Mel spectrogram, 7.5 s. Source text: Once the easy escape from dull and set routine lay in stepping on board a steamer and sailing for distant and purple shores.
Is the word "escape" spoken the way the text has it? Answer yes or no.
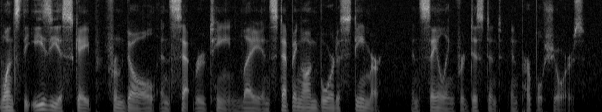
yes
